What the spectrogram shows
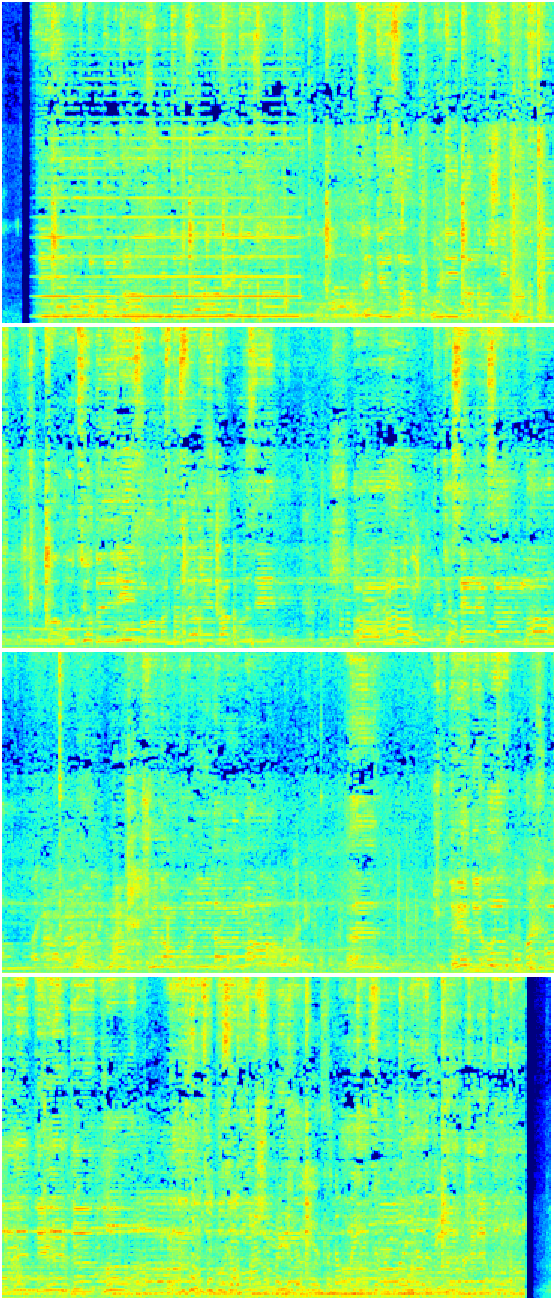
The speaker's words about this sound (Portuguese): O áudio que vão ouvir a seguir é a experiência de um gona a ouvir música a altos berros no metro. Se pensam que é só em Portugal, não. Surpreendam-se. Em Paris também.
